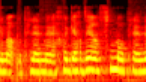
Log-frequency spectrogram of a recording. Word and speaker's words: plein air: So normally you only say you would say plein by itself. But because there's a vowel afterwards, you say plein. Plein air.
